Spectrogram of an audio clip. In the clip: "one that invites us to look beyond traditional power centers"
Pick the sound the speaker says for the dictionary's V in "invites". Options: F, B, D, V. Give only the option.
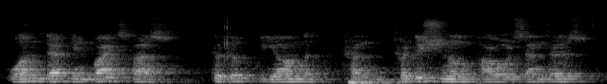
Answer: V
